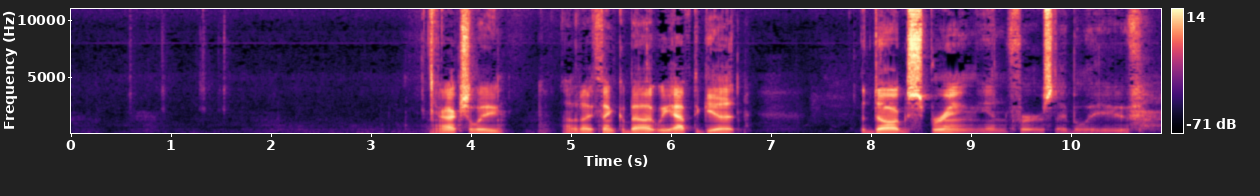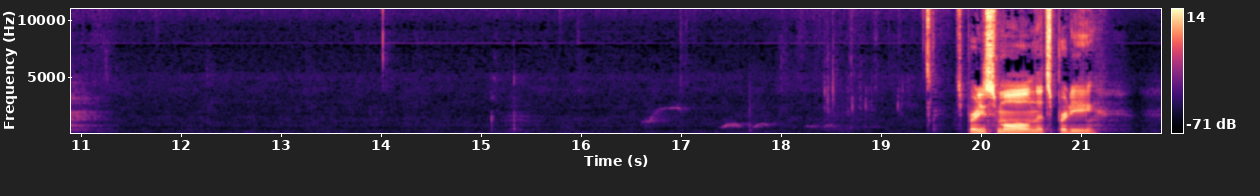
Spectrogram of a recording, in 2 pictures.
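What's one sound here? Small metal parts click softly as they are handled.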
